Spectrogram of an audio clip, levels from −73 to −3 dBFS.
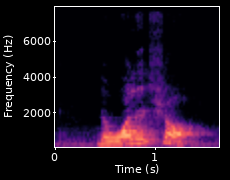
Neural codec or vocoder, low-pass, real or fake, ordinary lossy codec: none; none; real; none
